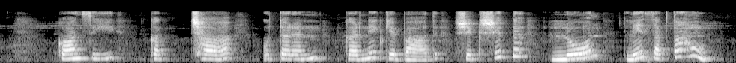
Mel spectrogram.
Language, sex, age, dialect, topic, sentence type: Hindi, female, 25-30, Marwari Dhudhari, banking, question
